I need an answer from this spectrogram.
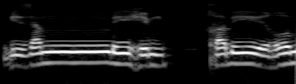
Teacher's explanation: نون ساکن یا تنوین کے بعد اگر با آئے تو اس نون کو میم سے بدل کر پڑھتے ہیں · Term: اقلاب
